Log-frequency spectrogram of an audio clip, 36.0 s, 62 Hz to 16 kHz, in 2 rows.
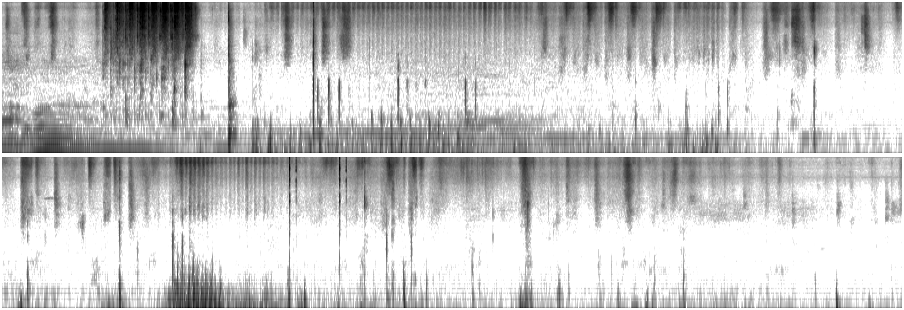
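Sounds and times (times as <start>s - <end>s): hands rubbing skin: 2.0s - 4.0s, 5.3s - 14.4s.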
